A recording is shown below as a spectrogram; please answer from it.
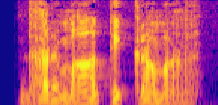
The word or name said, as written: धर्मातिक्रमण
